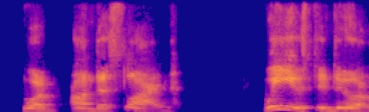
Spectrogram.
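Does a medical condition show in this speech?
Yes: ALS.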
